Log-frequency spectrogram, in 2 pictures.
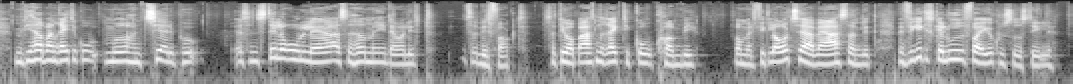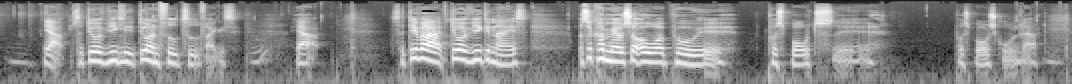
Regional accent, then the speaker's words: Herning, Central Denmark Region, Denmark; now in Aarhus, Denmark; der flyttede jeg lige til Aarhus, jeg kommer fra Herning af, så i mellemtiden flyttede jeg til Aarhus.

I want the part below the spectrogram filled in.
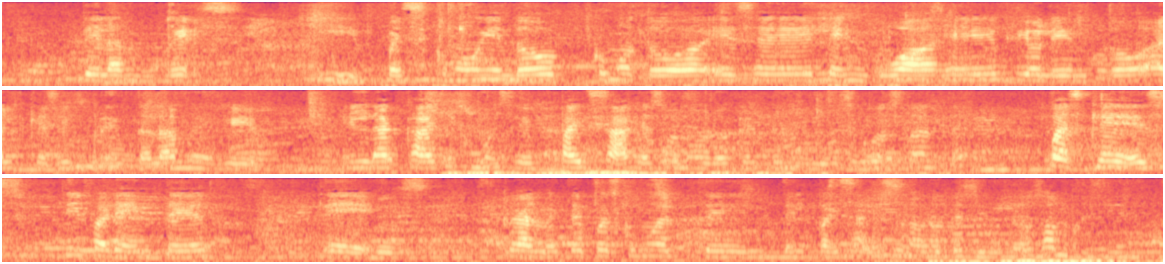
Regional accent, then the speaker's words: Colombia; soy de Colombia, hago parte de un colectivo de Colombia

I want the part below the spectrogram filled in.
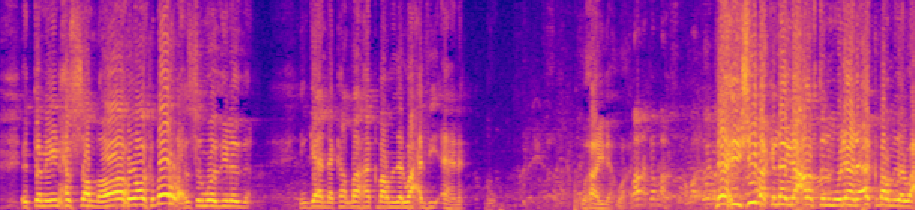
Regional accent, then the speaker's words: Mauritania; ولذلك اركنين نخلعوا احنا موريتاني من الصحاب.

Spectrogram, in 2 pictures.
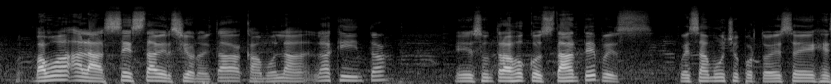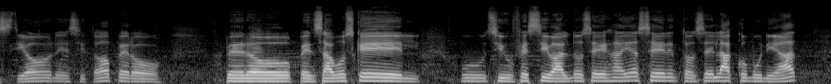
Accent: Bogotá, Colombia; yo vengo de la localidad de Ciudad Bolívar. … soy realizador audiovisual con esa localidad

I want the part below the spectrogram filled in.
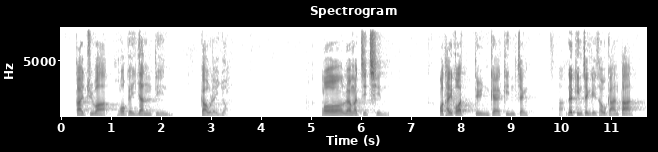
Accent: Hong Kong; now in Canada; 是加拿大国籍，基本上我是加拿大人，纵然我自己是由香港来，纵然我是流着中国人的血，但我来到加拿大，我现在入了籍的时候，我是一个加拿大人，

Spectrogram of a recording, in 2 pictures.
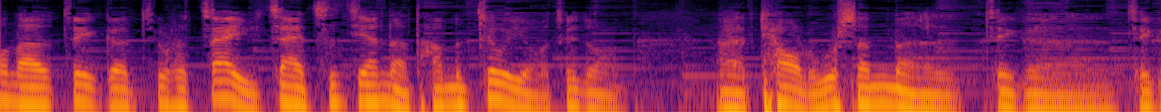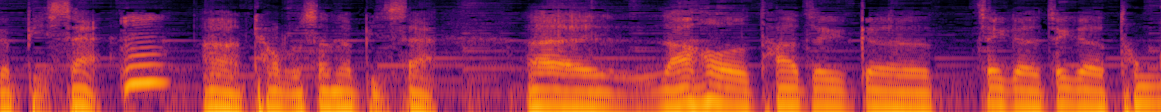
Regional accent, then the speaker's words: Guangxi, China; 我是广西人啊，就是我们广西柳州有一个县叫三江县

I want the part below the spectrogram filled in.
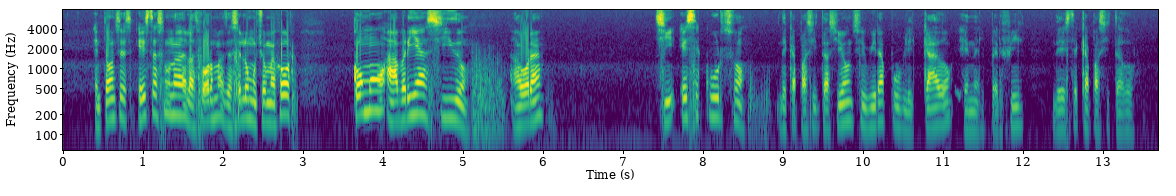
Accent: Mazatlán, Sinaloa, Mexico; Yo soy de Mazatlán también

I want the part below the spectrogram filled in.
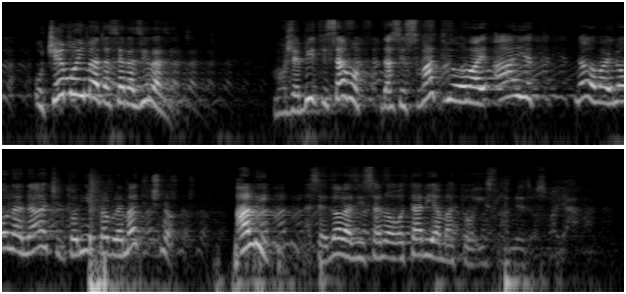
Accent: Bosnia & Herzegovina; takvi su na birou za zapošljavanje kod nas u Bosni.

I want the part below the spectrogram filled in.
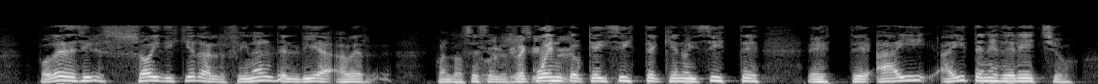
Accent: Mendoza, Argentina; y Mendoza, lo digo como mendocino, como quien conoce bien el paño, es el emporio de las derechas.

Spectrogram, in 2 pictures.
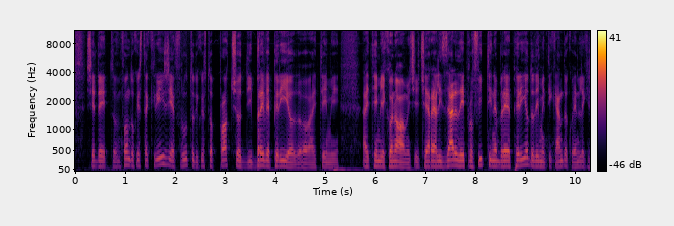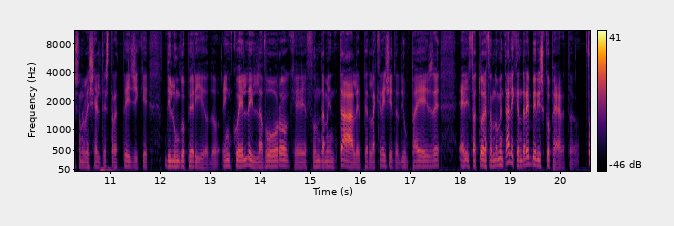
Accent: Mantua, Lombardy, Italy; Sono cresciuto in ambiente cattolico, nella provincia lombarda, sono di Mantova.

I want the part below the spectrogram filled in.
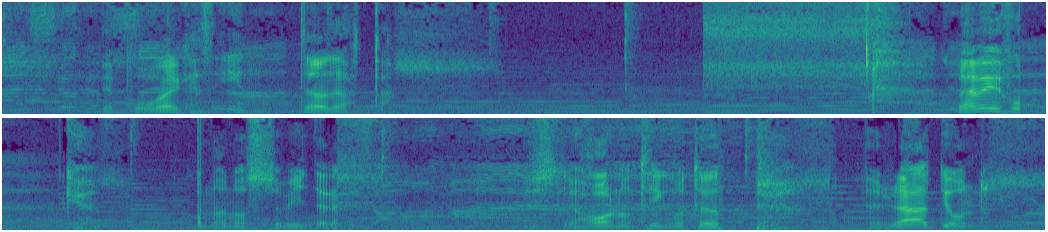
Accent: Stockholm, Stockholm County, Sweden; Jag kommer från Stockholm

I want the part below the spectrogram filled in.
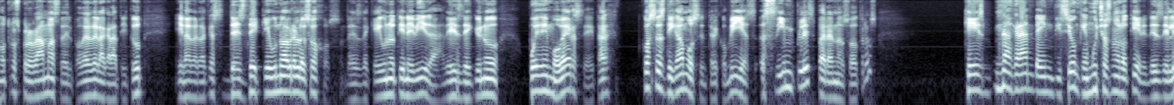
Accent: Lima, Peru; born there; como dicen en Lima, donde yo nací, Perú

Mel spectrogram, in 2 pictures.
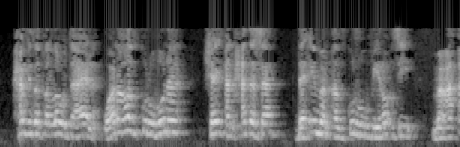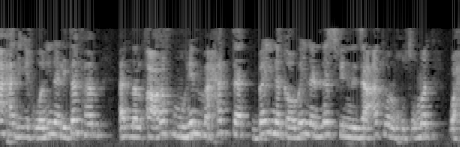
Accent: Egypt; فمعلش عندنا نحن العرف المصري معلش يعني أنا آسف

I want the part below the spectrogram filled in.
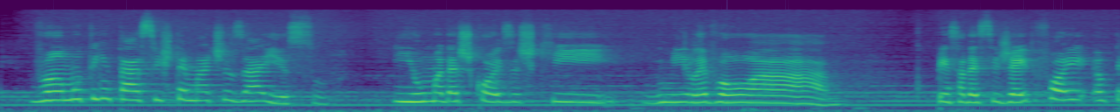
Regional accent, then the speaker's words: Manaus, Amazonas, Brazil; also born or lived in Rio Grande do Sul; now in São Paulo, Brazil; eu sou gaúcha. Minha família... É do Nordeste, eu fui criada em Manaus.

